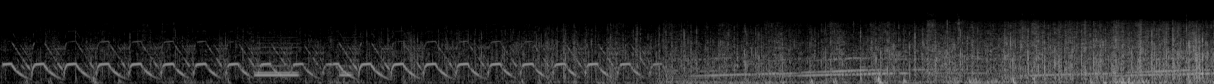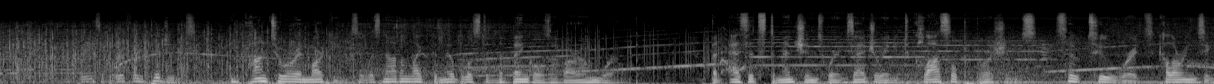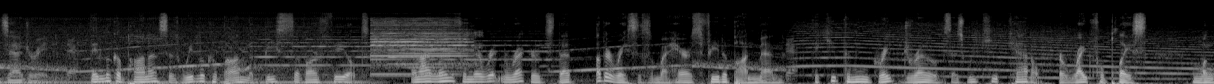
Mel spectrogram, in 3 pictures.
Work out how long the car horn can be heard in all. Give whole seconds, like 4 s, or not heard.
4 s.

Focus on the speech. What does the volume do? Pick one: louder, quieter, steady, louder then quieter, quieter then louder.
steady.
